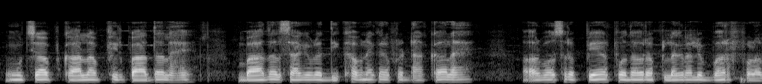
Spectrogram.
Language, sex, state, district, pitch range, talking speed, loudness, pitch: Hindi, male, Bihar, Jamui, 105-115 Hz, 100 wpm, -17 LUFS, 110 Hz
